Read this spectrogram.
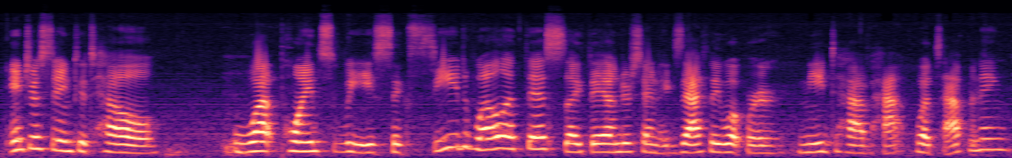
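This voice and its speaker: A woman talks through her audio drama project on a relaxed podcast. She explains things step by step, sometimes stopping and restarting a sentence as she thinks. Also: mid-range voice, moderate pace. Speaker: audio drama creator, guest. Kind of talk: casual podcast conversation.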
